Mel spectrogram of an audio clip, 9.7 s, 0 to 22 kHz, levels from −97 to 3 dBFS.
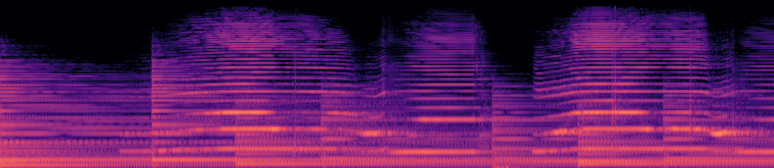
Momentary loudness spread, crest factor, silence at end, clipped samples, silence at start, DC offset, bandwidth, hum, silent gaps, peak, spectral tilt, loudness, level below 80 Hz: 13 LU; 18 dB; 0 s; under 0.1%; 0 s; under 0.1%; 18 kHz; none; none; -14 dBFS; -4.5 dB/octave; -30 LUFS; -54 dBFS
